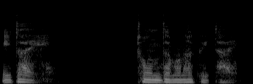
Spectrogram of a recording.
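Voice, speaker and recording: A man's voice: on the low side, flat delivery, brisk, darkish tone, breathy edge, no room sound, studio quality. A man playing an earnest teenage schoolboy hero in a Japanese visual novel, terse and strained, stoic under pain.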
